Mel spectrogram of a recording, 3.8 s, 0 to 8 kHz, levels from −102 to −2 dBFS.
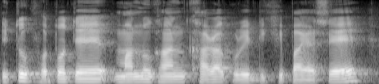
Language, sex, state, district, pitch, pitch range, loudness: Nagamese, male, Nagaland, Dimapur, 95 Hz, 90-100 Hz, -17 LUFS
